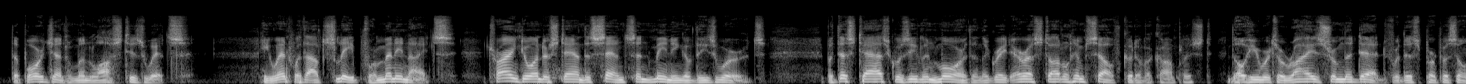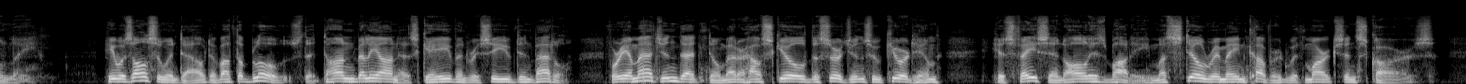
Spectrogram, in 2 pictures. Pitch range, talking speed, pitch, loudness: 100-130 Hz, 190 wpm, 115 Hz, -16 LUFS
